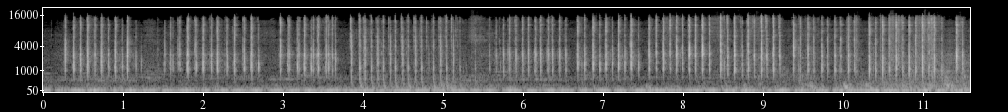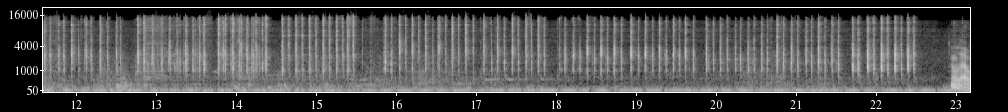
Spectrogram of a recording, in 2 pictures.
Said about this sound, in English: I actually forgot to do a typing test, so I'll do a quick one for y'all. Not really a typing test, but a sound test.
